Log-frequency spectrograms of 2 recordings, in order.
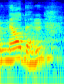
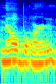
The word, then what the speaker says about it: Melbourne: photo I took in U melbour which is spelled Melbourne but if you say that then you'll get chased out of town so when you're in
